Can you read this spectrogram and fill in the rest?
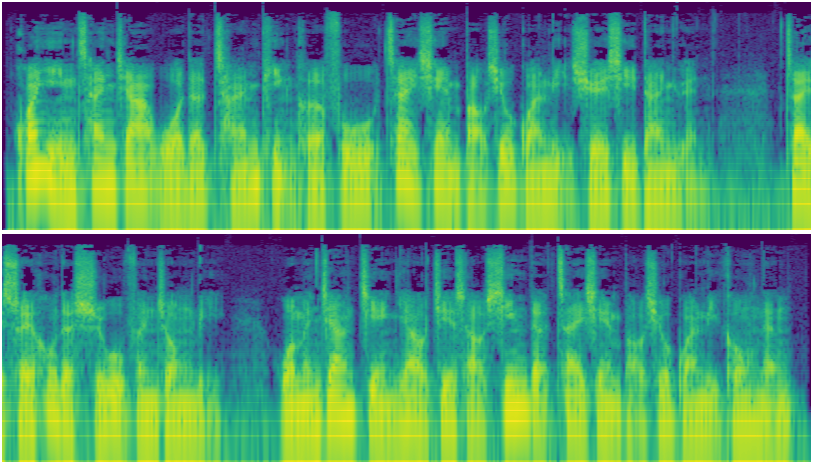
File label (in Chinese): CHINESE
